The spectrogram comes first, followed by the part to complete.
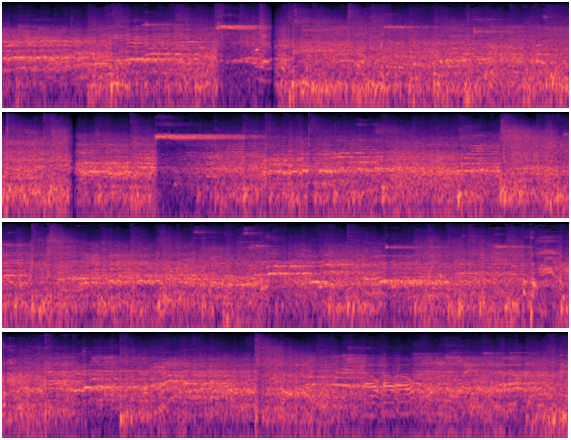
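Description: Volleyball game sounds in an echoing gymnasium: ongoing chatter and calls from players and spectators, with the ball being struck and hitting the floor.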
